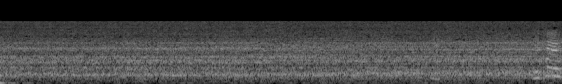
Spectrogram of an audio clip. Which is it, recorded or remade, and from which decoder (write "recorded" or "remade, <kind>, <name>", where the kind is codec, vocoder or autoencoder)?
recorded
